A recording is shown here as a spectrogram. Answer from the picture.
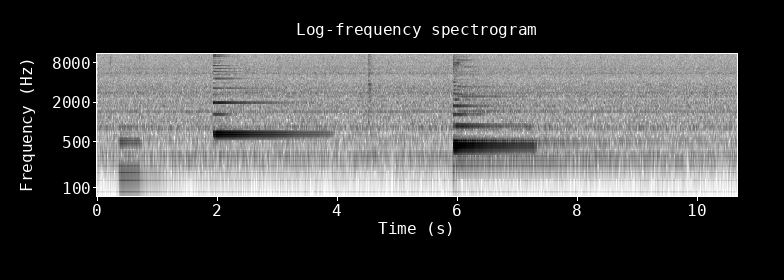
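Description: Electric guitar picked slowly in sparse single notes: a short low note just after the start, a note at about two seconds left to ring and fade, and a louder note at about six seconds held for over a second, then damped.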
